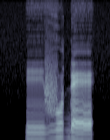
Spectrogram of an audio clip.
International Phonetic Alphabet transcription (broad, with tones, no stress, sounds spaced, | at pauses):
iː˨ v u˦ ɗ e˨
